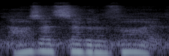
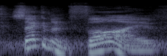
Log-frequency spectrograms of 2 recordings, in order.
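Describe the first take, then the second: First: Quick, soft, disbelieving aside; can't believe the scorecard; a puzzled half-mutter to himself; incredulous question. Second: Said in the usual way. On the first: Real, not acted.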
